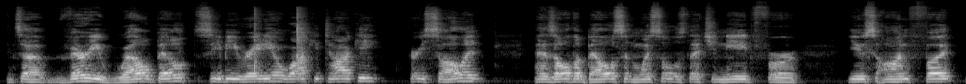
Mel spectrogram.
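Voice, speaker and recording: A man doing radio test calls and product review narration in a plain, measured way. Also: medium pitch. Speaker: host of a radio review channel.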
